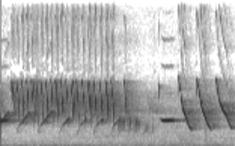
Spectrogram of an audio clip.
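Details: Canary song played to bring a quiet canary back to lively singing; a fast, regular trill of short chirps, a brief buzzy pause, then three long, clear downward-swooping whistles.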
